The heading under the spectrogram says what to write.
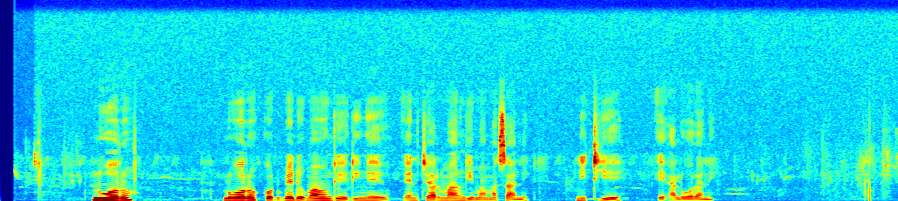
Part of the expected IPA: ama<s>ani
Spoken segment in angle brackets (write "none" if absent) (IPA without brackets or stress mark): s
